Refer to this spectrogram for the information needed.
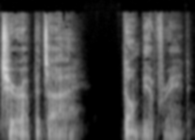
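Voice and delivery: calm the frightened men gently; Jesus calming the disciples on the sea; gentle reassurance. Acted.

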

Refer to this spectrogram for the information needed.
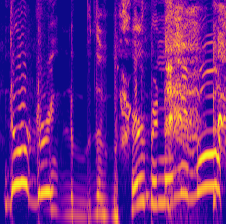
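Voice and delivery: high, laughing, put-upon host scolding a guest; disgruntled host voice. Acted. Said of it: "That's my disgruntled fucking host voice".

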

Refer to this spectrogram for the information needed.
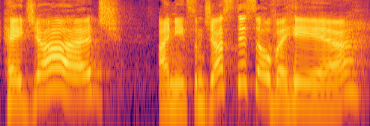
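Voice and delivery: loud, high, drawn-out holler; widow hollering for justice. Acted. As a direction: call out brashly, stretching the last word. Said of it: "That's how she would say it".

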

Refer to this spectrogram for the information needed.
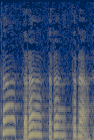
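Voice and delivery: soft, high-pitched little babble; sing-song to yourself, lost in play; oblivious toddler. Retold or imitated. Toddler playing inside the clothing rack, oblivious babble. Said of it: "just lost in his own little world".

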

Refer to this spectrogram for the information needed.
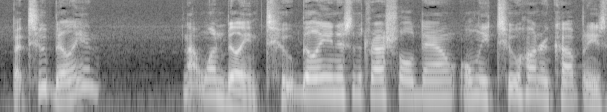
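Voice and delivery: high, disbelieving question; incredulous. Real, not acted. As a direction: sound genuinely astonished. Incredulous at threshold jump.

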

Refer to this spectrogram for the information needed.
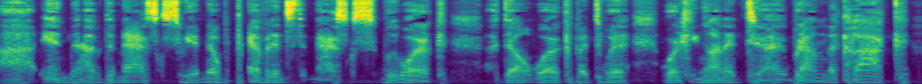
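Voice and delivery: detached and boring, full of hesitations; low droning official with long uhs; Fauci impression. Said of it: "but he's going".

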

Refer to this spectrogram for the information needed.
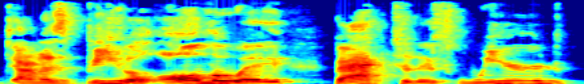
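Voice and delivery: usual speaking voice

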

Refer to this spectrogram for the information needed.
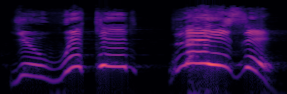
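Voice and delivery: loud, rising rebuke; angry master. Acted. Master angrily condemning the lazy servant, loud. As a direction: spit out wicked and lazy.

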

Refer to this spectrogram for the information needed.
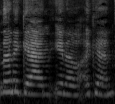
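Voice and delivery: normal talking voice

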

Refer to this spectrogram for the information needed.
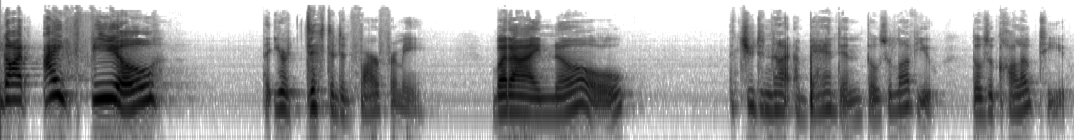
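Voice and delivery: psalmist praying, tender and trusting. Acted. Voices psalmist's prayer.

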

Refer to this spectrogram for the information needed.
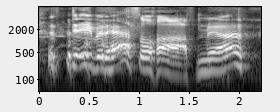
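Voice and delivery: delighted laughing pride; laughing boast. Real, not acted. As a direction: crow about it through laughter. Boasting about signed photo.

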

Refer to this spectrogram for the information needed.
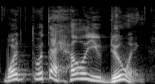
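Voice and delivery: exasperated homeowner demanding answers; retold angry demand. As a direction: confront the contractor, voice up. Storming over to the contractor.

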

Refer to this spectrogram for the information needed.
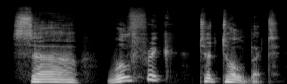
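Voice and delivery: slow, careful words; slowly. Acted. Boy flatters the knight, speaking slowly. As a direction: measure each word out. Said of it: "he said slowly".

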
